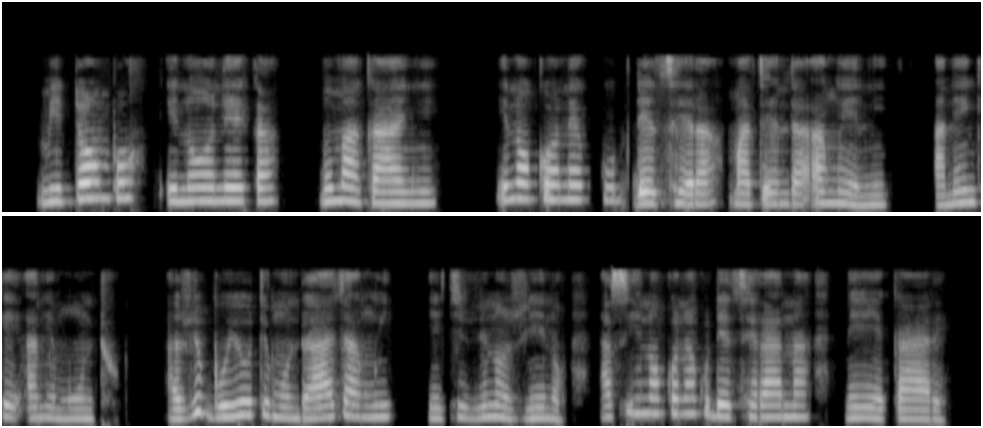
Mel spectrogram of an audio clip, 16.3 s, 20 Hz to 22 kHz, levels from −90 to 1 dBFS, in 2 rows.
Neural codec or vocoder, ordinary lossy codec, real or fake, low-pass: none; AAC, 32 kbps; real; 7.2 kHz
